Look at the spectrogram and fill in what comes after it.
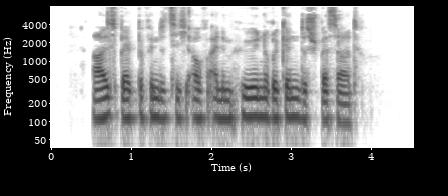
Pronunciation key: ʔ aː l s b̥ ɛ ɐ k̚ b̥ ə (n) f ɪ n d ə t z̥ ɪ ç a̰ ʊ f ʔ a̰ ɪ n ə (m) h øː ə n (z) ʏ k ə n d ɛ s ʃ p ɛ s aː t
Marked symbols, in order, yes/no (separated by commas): no, yes, no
